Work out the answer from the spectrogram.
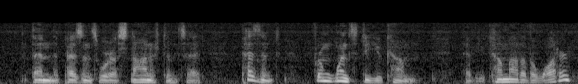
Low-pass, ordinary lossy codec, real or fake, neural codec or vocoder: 7.2 kHz; MP3, 64 kbps; fake; vocoder, 44.1 kHz, 128 mel bands, Pupu-Vocoder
